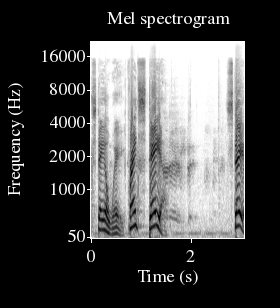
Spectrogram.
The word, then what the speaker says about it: Stea: Stea, right? You got it, Rich. Not too many people pronounce the last name properly or correctly, but you get used to it after all these years.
